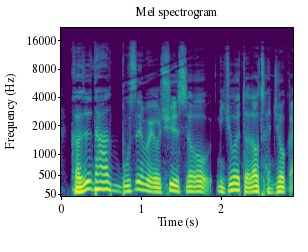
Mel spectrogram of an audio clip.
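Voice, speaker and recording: Against a quiet background, a man talks at a fairly quick pace. His tone is dark and mellow, with lively intonation. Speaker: podcast host. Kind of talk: casual solo chat. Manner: fast.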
